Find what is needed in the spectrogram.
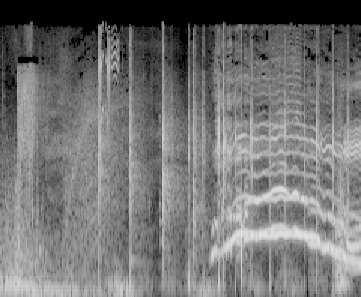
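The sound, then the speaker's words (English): Scattered, irregular hand claps start up and grow denser, and in the second half a loud, sliding vocal tone rises and falls over the continuing applause. “Clapping.”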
